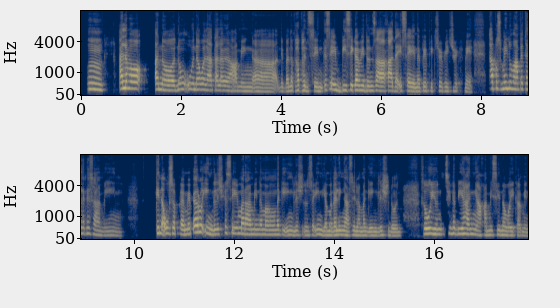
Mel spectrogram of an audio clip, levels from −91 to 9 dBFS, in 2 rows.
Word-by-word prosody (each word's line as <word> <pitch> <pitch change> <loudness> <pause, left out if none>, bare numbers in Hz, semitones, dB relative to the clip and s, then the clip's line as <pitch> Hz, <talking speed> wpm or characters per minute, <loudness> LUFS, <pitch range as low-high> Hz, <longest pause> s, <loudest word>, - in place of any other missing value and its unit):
Hmm. 260 -3 +2 0.3
Alam 290 +3 +9
mo, 290 - +8 0.4
ano, 225 -4 +4
nung 245 +5 -2
una 250 -2 -1
wala 235 -3 +1
talaga 205 -2 -1
kaming, 180 -1 -5
ah, 160 -2 -3
'di 175 - -9
ba 175 +2 -4
napapansin, 195 -3 -2
kasi 220 +2 -1
busy 220 +1 -1
kami 220 -1 +5
do'n 200 0 -2
sa 190 -2 +4
kada 190 -1 +2
isa 190 -1 -2
eh, 175 - +1
nag 170 0 -4
pi-picture-picture 180 -1 -8
kami. 160 -4 -8 0.3
Tapos 285 -1 0
may 285 - +3
lumapit 265 -2 +2
talaga 250 -1 -5
sa'min. 175 -7 -9 0.6
Kinausap 245 -1 +1
kami, 215 +2 +2
pero 300 +2 +7
English, 220 -5 -1
kasi 255 -2 -3
marami 225 -3 +1
namang 200 -1 -2
nag 205 - -1
e-English 185 -1 -5
do'n 180 - -5
sa 185 - -9
India 195 -3 -2
magaling 185 +2 0
nga 175 - +1
sila 175 0 -3
mag-English 170 +1 -4
do'n, 155 -1 -5 0.4
so 230 0 +6
yun 225 -2 +3
sinabihan 235 -1 0
nga 205 -5 -2
kami 185 +1 -4
sinaway 185 -2 -2
kami 160 -2 -8
200 Hz, 180 wpm, -23 LUFS, 180-235 Hz, 0.6 s, Alam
